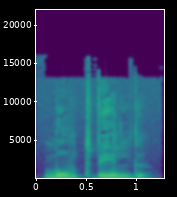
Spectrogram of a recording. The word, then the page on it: motbild: [²m'o:tbil:d]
